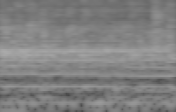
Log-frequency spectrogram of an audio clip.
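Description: A steady rush of water pouring from a water dispenser, with a faint motor-like hum running underneath, continuous and fairly loud for the whole second, with no voices.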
